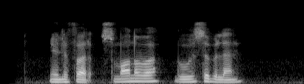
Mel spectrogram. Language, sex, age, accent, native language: Uzbek, male, 18-24, Samarqand, Uzbek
